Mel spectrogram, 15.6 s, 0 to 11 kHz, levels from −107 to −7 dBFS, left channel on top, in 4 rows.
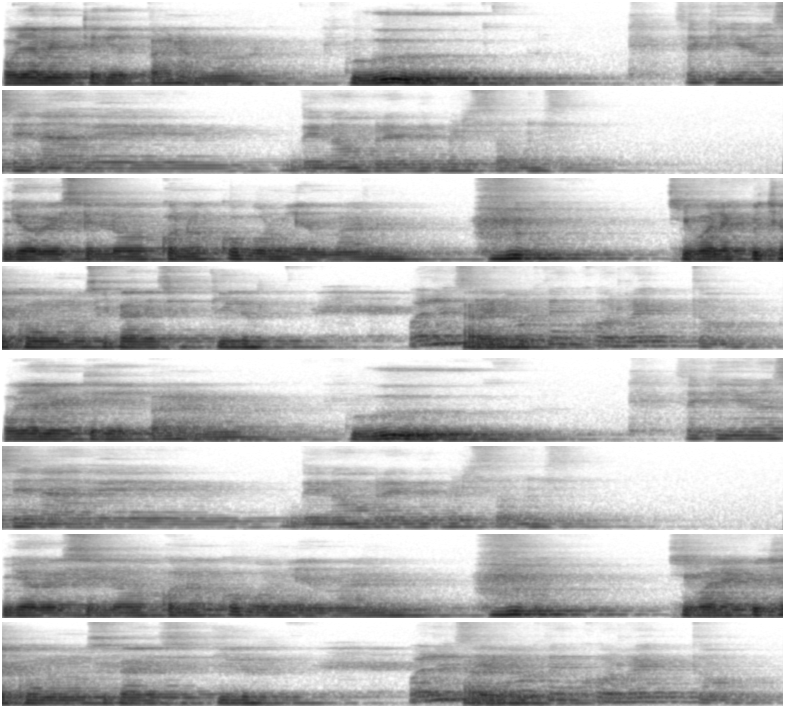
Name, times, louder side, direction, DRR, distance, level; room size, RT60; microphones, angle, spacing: voice 1, 0.0-1.3 1.7-2.5 7.8-9.9 10.2-10.5 11.2-13.0 14.0-14.4, left 3 dB, 45° left, 3 dB, 0.4 m, -23 dB
voice 2, 3.1-6.7 10.2-10.6 13.7-15.4, left 1 dB, 15° left, 0 dB, 0.9 m, -37 dB
9.0 x 3.9 x 4.0 m, 1.3 s
head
